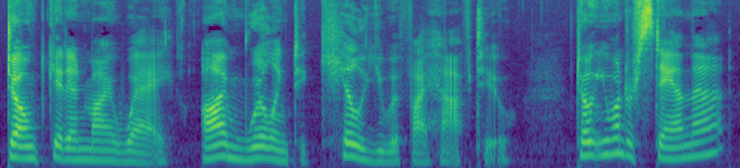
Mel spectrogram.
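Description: Woman playing a desperate, defiant gunman, gravelly. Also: on the low side, animated, a little fast, no echo, studio quality. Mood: enraged. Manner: blunt, forceful, threatening. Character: desperate, defiant armed man pushed to breaking point. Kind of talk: audiobook character acting.

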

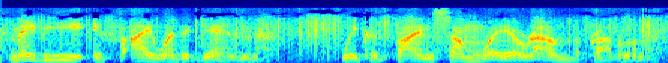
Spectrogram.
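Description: An actor playing a respectful, puzzled young research assistant in a 1950s radio drama, hesitant and deferential. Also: male voice, medium pitch, very animated, unhurried. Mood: wondering. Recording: muffled, crackly old radio recording.

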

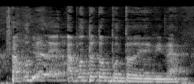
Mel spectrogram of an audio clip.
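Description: Game master in an echoey room. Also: male voice, on the high side, a little fast. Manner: calm descriptive narration, second person. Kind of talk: narrating a tabletop role-playing game. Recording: echoey room with clear noise.

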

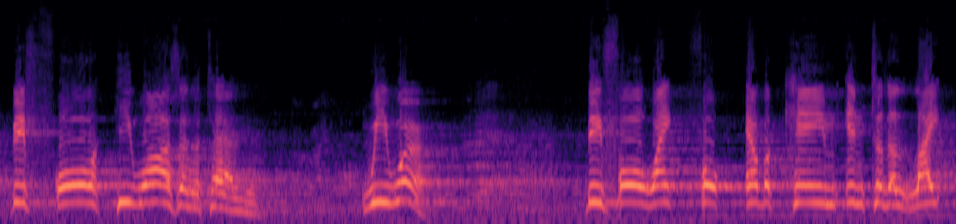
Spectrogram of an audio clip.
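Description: A man giving a public lecture like a preacher, deliberate and emphatic, with repeated phrases and rhetorical questions. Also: very high voice. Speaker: preacher and orator. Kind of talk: public lecture, oratory to an audience. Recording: dull, reverberant hall recording.

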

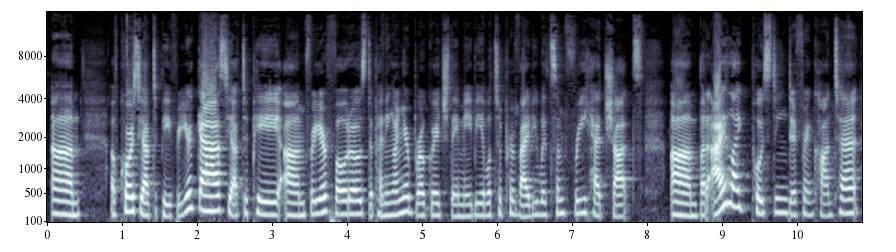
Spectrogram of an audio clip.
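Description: A woman's voice: lowish voice, normal speed, pushed and bright. A young adult woman with a slight Mexican accent, a real estate agent giving rambling, conversational advice on her solo podcast.

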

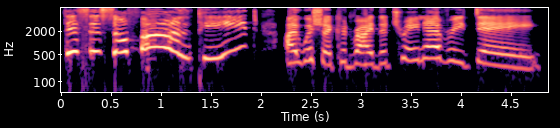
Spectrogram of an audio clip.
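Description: A woman voicing an excitable, pushy little boy in a storybook reading. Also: high voice, normal speed, no room sound, heavily acted. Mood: excited. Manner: eager, wheedling.

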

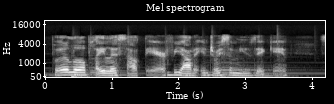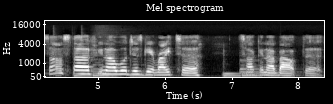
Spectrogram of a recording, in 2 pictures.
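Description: Woman, podcast host, slow easy delivery, slangy chat, dull lo-fi sound, guitar music behind. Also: medium pitch. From Bahamas-born, raised in Philadelphia. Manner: chatty, slangy, lots of fillers and asides. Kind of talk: casual monologue.

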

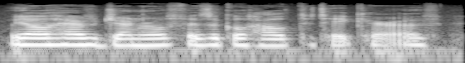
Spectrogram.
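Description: A young woman with a slight cold hosting a solo podcast, talking calmly and gently. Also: medium pitch, quick pace, creaky, no room sound. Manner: calm, gentle, reflective. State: has a cold. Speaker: podcast host. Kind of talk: solo podcast talk on mental health.

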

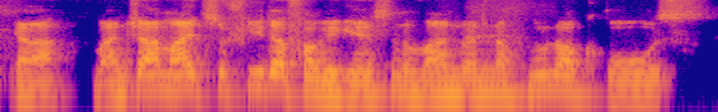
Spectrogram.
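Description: A man's voice: medium pitch, brisk. A man chatting casually as a podcast panelist. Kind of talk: casual chat.

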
